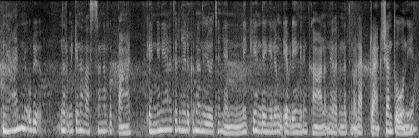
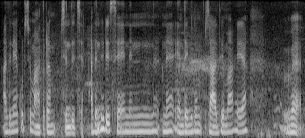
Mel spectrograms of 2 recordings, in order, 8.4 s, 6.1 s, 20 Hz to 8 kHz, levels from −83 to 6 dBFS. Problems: none marked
